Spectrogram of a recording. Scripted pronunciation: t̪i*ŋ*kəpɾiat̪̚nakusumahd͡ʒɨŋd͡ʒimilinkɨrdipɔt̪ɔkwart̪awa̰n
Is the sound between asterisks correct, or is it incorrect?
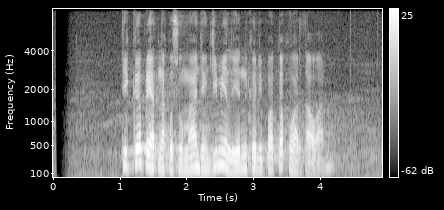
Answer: incorrect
